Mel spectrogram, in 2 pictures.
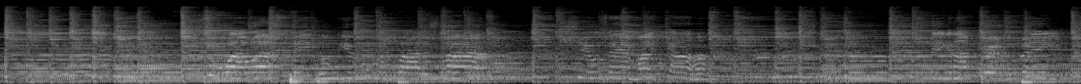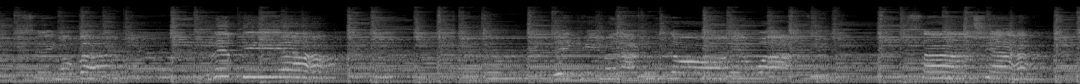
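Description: Live duo of two guitars: an electric lead guitar plays bending, gliding melodic lines over a second guitar strumming chords.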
